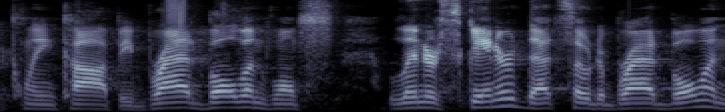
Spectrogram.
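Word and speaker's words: Lynyrd Skynyrd: T auctions evidently uh Leonard skinnard pronounce Leonard skinnard a really nice copy on the first MCA label $ 34.99 Eagles or excuse me Leonard skinnard pronounced Leonard skinnard that should be an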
